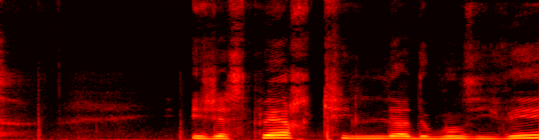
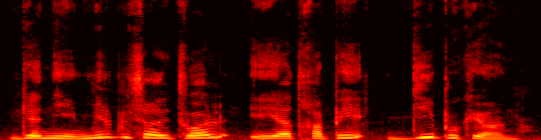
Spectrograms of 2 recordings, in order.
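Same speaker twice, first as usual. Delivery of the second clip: ordinary talk, nothing marked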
